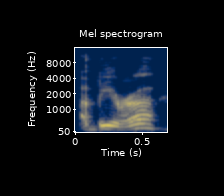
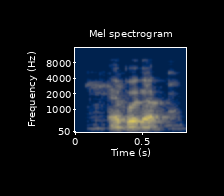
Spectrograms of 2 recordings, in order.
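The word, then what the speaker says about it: Ebirah: and she's also in the next Godzilla movie, which is Godzilla versus Abira, the sea monster. Abira, Horror Ebora. of the Deep. Ebora.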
